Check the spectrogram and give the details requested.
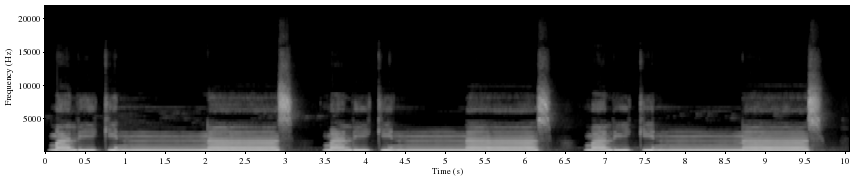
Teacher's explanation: Bertemu lagi dengan nun tasydid, bacaan gunnah harus ditahan dan didengungkan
